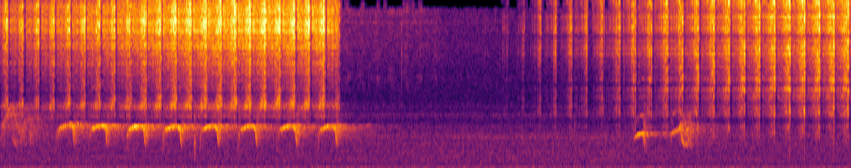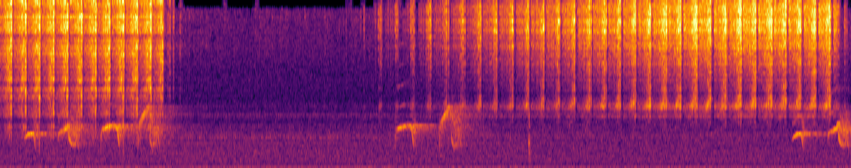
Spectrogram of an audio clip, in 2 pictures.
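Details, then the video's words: Male naki-inago grasshopper calling from a grassy patch, rubbing its hind legs against its wings: a dry, rapidly pulsed buzzing in bursts of about two and five seconds, with a gap between them. Short falling bird chirps repeat throughout. "ナキイナゴ 鳴く"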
